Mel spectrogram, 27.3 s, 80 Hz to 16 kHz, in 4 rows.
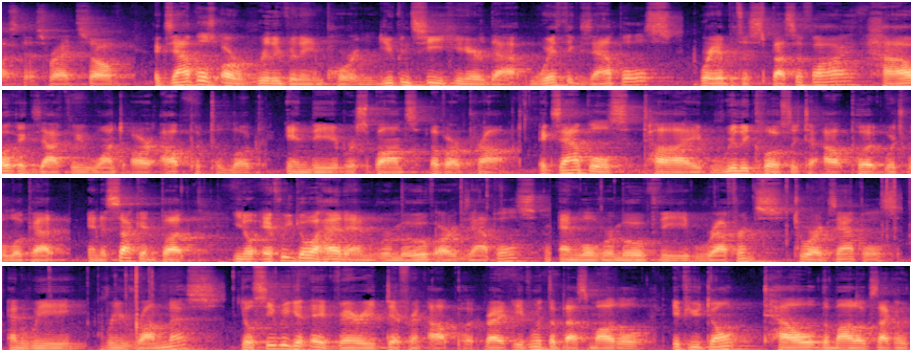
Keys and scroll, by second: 17.4 super+x, 17.7 super+z, 18.9 Page_Down, 18.9 Page_Up, 19.5 shift+super+Left, 19.7 super+x, 20.4 BackSpace, 21.3 s, 21.6 super+Return.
